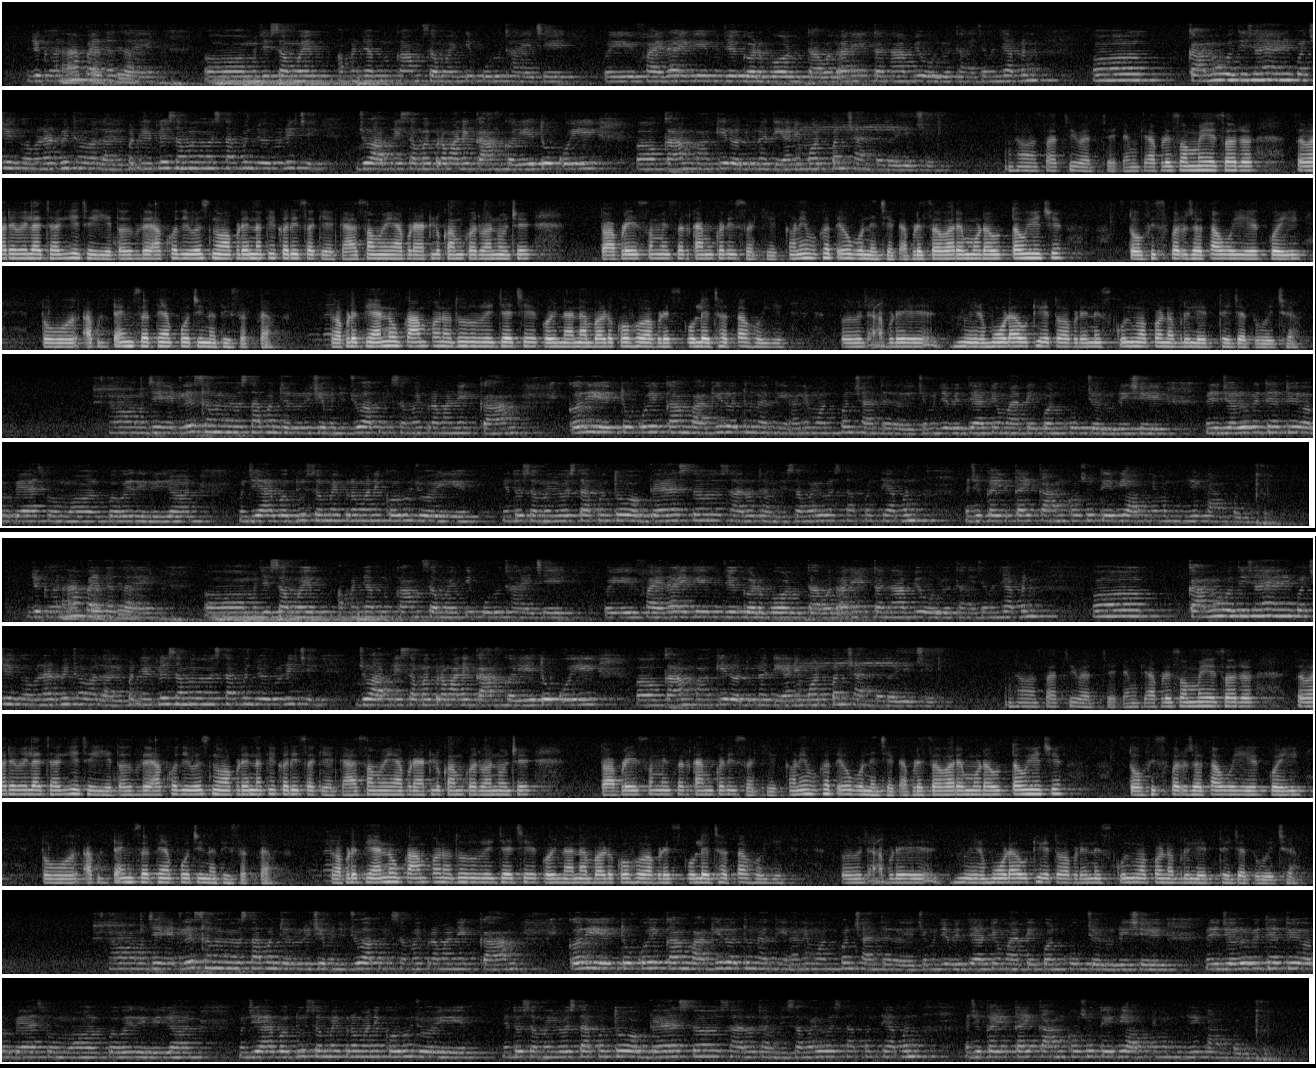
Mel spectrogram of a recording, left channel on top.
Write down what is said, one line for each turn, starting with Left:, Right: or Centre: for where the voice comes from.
Right: જે ઘના
Left: હા
Right: ફાયદા
Left: સાચી
Right: થાય.
Left: વાત છે
Right: અ જે સમય આપણે જે આપણું કામ સમયથી પૂરું થાય છે. પહિ ફાયદા હે કે જે ગડબડ, ઉતાવલ અને તનાવ બી ઓછો થાય છે. પછી આપણને અ કામો વધી જાય, અને પછી ગભરાટ બી થવા લાગે, પણ એટલે સમય વ્યવસ્થાપન જરૂરી છે. જો આપણે સમય પ્રમાણે કામ કરીએ તો કોઈ કામ બાકી રહેતું નથી અને મન પણ શાંત રહે છે.
Left: હા, સાચી વાત છે. કેમ કે આપડે સમયસર સવારે વેહલા જાગીએ જઈએ, તો હવે આખો દિવસનું આપણે નક્કી કરી સકીએ કે આ સમયે આપણે આટલું કામ કરવાનું છે. તો આપણે એ સમયસર કામ કરી સકીએ. ઘણી વખત એવું બને છે કે આપણે સવારે મોડા ઉઠતા હોઈએ છીએ, તો ઓફિસ પર જતા હોઈએ કોઈ, તો આપણે ટાઈમ સર ત્યાં પોહોંચી નથી સકતા.
Right: બરાબર
Left: તો આપડે
Right: હા.
Left: ત્યાંનું કામ પણ અધુરુ રહી જાય છે, કોઈ નાના બાળકો કોઈ આપડે સ્કૂલે જતા હોઈએ. તો આપડે મોડા ઉઠીએ, તો આપડે એને સ્કૂલમાં પણ આપડે લેટ થઈ જતું હોય છે.
Right: હા, મજે એટલે જ સમય વ્યવસ્થાપન જરૂરી છે, મજે જો આપને સમય પ્રમાને કામ કરીએ તો કોઈ કામ બાકી રહેતું નથી, અને મન પણ શાંત રહે છે. મજે વિદ્યાર્થીઓ માટે પન ખૂબ જરૂરી છે એ જે જરૂર વિદ્યાર્થીઓ અભ્યાસ, હોમર્ક હવે રિવિઝન, મજે આ બધું સમય પ્રમાને કરવું જોઈએ. નહીં તો સમય વ્યવસ્થાપન તો અભ્યાસ સારો થાવો જોઈએ. સમય વ્યવસ્થાપન ત્યાં પન મજે કઈ કઈ કામ કરશો તે બી આપને મન જે કામ પડે છે.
